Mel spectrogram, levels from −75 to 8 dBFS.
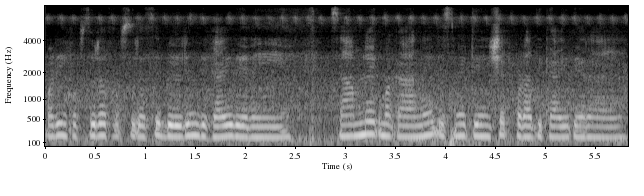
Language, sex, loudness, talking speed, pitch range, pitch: Urdu, female, -13 LUFS, 215 wpm, 185-200 Hz, 190 Hz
